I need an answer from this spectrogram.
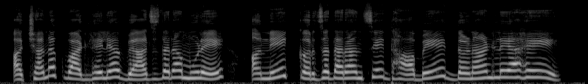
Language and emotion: Marathi, surprised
